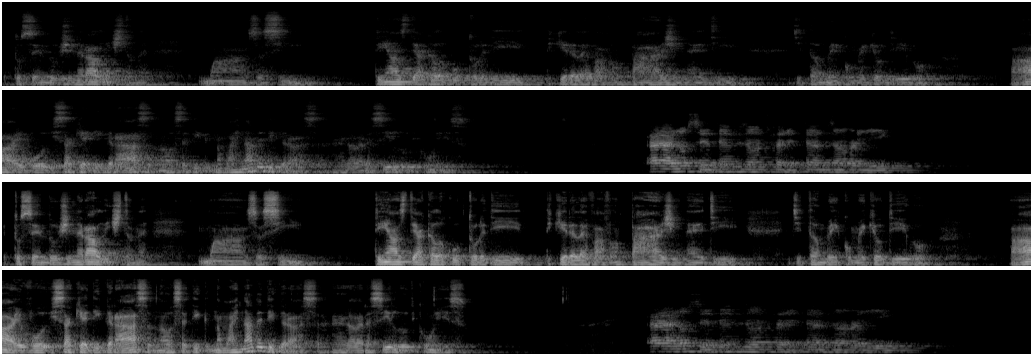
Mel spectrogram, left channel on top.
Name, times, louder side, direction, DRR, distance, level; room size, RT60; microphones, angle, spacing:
voice 1, 0.1-3.0 3.7-5.2 5.5-9.3 10.1-14.9, right 6 dB, 60° right, 11 dB, 0.3 m, -33 dB
voice 2, 16.7-19.2, left 3 dB, 75° left, 5 dB, 0.6 m, -41 dB
5.0 x 2.2 x 4.3 m, 1.1 s
head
